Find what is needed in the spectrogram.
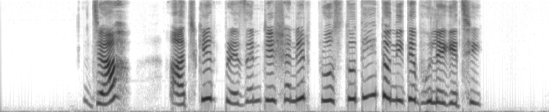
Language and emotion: Bengali, fearful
